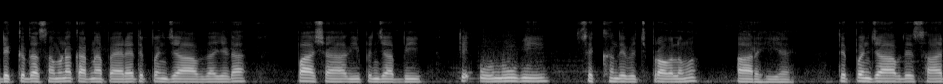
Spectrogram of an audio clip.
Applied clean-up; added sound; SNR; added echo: neural separator model SepFormer DNS4.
